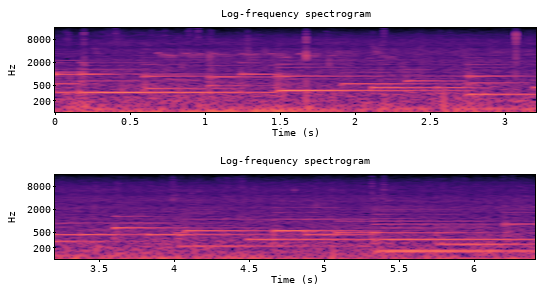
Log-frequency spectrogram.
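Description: Wood campfire crackling with scattered small pops, over background music of slow, held notes.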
